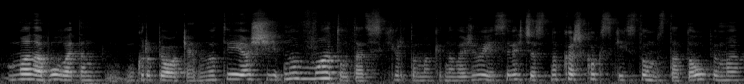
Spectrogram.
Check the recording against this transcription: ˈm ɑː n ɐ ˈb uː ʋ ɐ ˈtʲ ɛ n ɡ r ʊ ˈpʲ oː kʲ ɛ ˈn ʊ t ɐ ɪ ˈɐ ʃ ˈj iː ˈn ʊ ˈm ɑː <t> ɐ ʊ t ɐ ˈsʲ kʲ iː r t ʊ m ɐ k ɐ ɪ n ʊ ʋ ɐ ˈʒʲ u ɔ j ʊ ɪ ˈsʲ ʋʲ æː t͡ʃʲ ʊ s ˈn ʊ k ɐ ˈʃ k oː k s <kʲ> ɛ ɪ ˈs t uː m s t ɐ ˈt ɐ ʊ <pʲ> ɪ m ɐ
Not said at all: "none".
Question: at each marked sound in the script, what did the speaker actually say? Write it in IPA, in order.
t, kʲ, pʲ

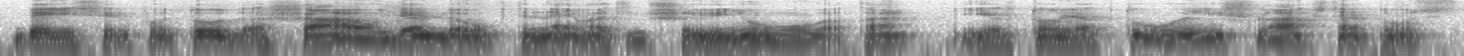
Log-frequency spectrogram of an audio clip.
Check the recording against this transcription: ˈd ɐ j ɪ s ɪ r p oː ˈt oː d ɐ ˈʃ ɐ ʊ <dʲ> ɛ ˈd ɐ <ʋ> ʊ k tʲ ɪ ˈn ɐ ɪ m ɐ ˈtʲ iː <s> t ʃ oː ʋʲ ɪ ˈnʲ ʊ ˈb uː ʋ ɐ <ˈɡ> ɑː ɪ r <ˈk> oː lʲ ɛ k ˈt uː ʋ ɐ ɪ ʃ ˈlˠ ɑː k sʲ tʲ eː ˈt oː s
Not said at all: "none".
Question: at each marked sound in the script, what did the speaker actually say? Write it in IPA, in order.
dʲ, none, none, k, t

